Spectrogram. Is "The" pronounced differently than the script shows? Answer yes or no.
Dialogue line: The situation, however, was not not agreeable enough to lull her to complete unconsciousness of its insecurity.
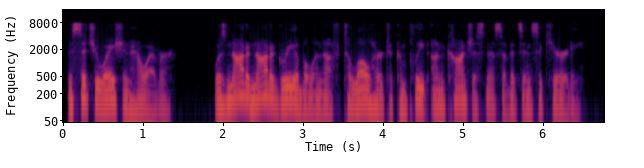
no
